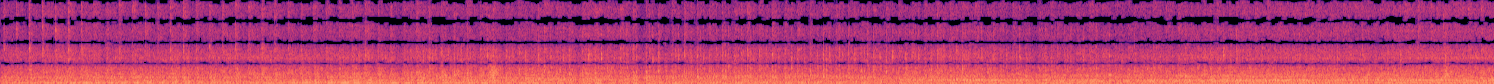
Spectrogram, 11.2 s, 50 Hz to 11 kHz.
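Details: Stock Kawasaki KZ750 LTD motorcycle with saddlebags idling steadily, sharp puffing tick on each firing pulse from a small exhaust leak at the headers.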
